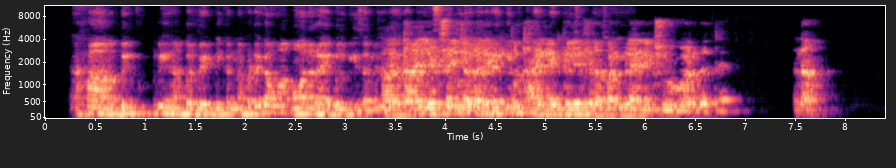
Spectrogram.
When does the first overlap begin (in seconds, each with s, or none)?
3.4 s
